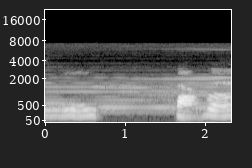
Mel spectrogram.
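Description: Solo male voice singing a Carnatic kriti in raga Kedaragowla over a steady drone. A held, wavering note ends about two-thirds of a second in, leaving only the drone, and the voice comes back in near the end.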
